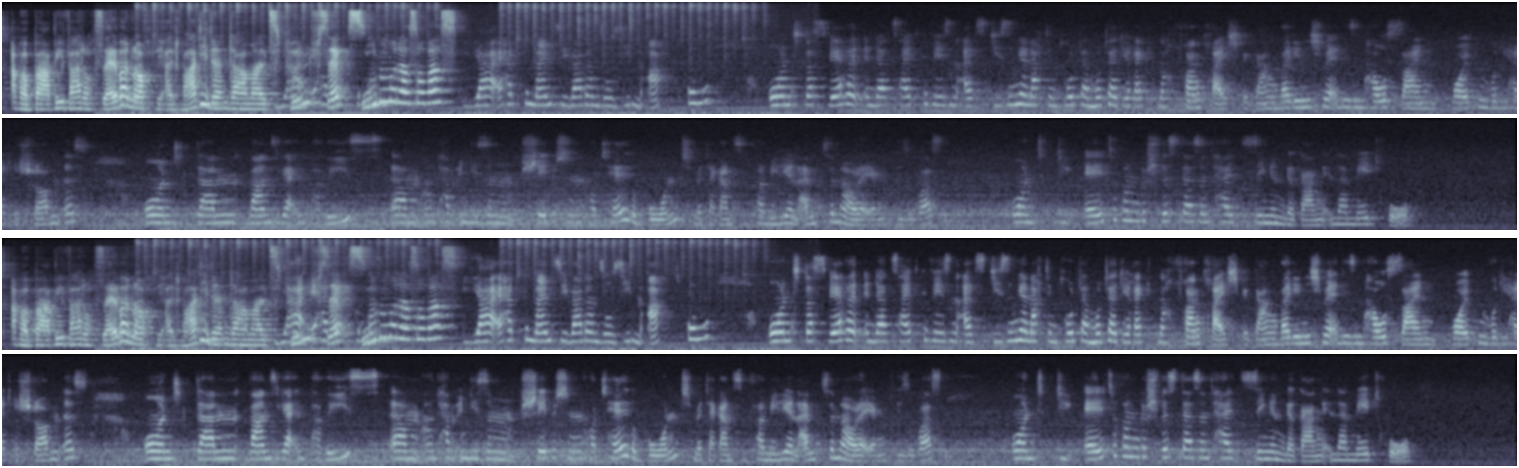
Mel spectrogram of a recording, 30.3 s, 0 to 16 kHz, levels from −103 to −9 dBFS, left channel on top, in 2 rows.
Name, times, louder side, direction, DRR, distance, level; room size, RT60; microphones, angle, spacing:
voice 1, 0.0-4.5, left 5 dB, 60° left, 10 dB, 1.4 m, -28 dB
sound 1, 0.9-8.2, left 3 dB, 40° left, 6.1 m, -42 dB
voice 2, 2.7-3.8 4.6-24.5 25.3-29.2, right 4 dB, 45° right, 14 dB, 0.8 m, -38 dB
sound 2, 8.3-27.8, equal, 20° left, 2.8 m, -48 dB
23.0 x 9.3 x 4.2 m, 0.41 s
head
